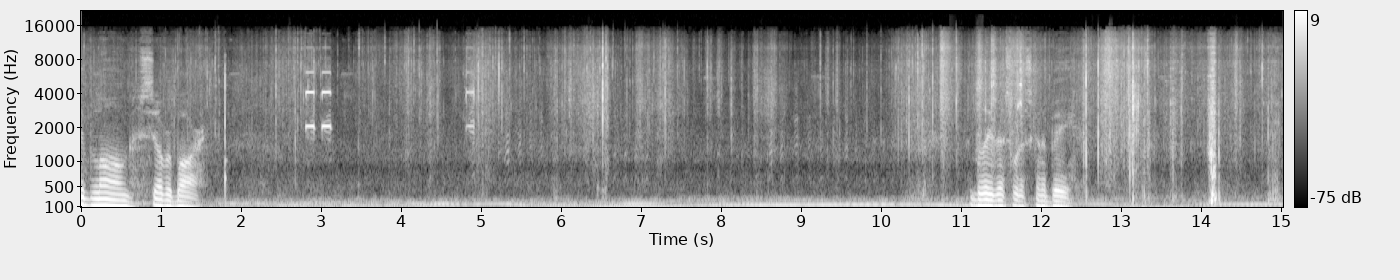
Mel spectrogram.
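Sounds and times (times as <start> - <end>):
low steady hum: 0.0 - 15.0
metal detector beep: 2.8 - 3.2, 4.8 - 5.0
faint scrapes and ticks: 3.4 - 15.0.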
